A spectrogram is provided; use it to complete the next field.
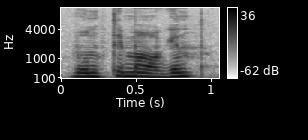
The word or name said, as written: vondt i magen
